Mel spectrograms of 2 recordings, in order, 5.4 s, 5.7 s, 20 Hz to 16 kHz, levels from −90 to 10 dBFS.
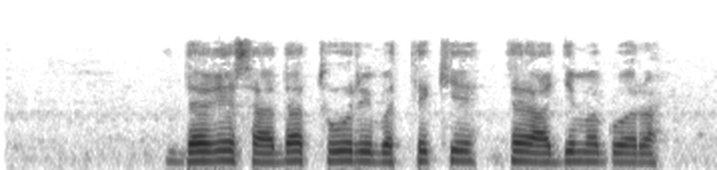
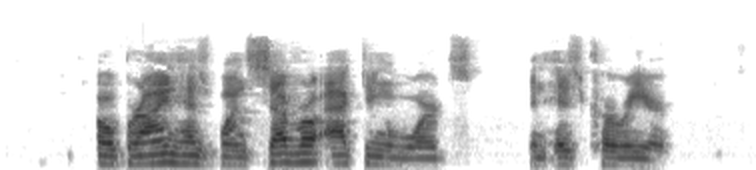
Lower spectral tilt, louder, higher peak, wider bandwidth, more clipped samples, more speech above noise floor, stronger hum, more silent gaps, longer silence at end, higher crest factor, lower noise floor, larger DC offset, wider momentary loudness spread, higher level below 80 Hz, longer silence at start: first, -6 dB/octave vs -4.5 dB/octave; about the same, -19 LUFS vs -18 LUFS; about the same, -2 dBFS vs 0 dBFS; about the same, 7.4 kHz vs 7.8 kHz; neither; second, 46 dB vs 58 dB; neither; neither; second, 0.45 s vs 0.7 s; about the same, 16 dB vs 20 dB; second, -64 dBFS vs -76 dBFS; neither; second, 8 LU vs 15 LU; first, -58 dBFS vs -66 dBFS; first, 1.25 s vs 0.75 s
